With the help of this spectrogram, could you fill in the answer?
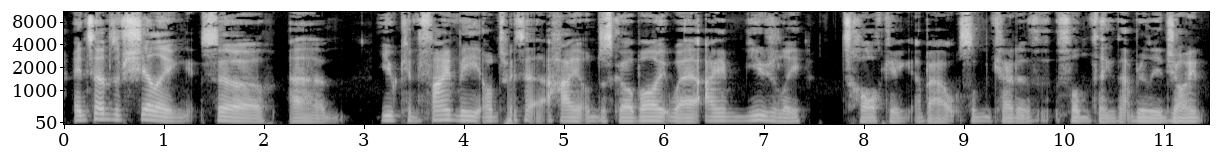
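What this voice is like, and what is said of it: Croaky voice. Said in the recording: “My voice is getting so croaky. I'm just getting over a cold.”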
